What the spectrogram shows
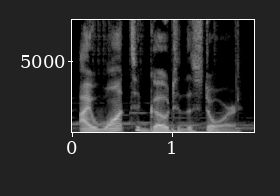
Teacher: The small words, to, the, are quick and soft.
